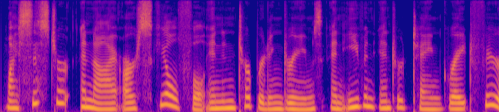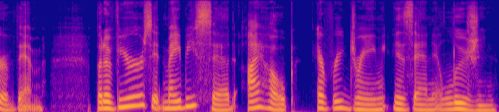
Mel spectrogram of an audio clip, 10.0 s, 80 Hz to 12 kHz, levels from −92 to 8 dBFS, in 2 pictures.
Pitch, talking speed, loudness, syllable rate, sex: 200 Hz, 180 wpm, -18 LUFS, 4.9 syllables/s, female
